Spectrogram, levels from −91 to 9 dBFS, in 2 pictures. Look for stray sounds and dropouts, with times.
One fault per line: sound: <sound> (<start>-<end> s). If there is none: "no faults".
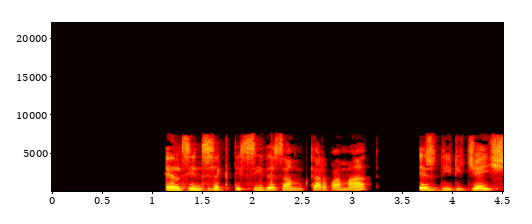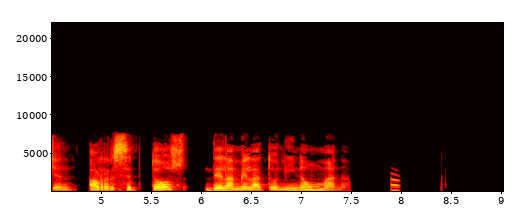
sound: chirp (7.9-8.0 s)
